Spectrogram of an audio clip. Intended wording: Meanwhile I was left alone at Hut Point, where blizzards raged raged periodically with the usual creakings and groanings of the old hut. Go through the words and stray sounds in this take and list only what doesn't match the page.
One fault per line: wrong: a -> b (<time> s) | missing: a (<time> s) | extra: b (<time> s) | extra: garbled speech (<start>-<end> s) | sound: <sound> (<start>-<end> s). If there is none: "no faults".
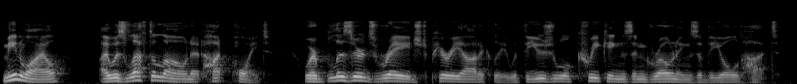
missing: raged (4.3 s)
